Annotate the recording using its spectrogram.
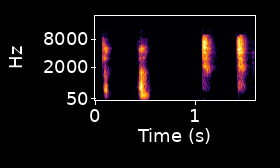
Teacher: Unvoiced. Sa manner of articulation, ito po ay plosives. May bugah ng hangin.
